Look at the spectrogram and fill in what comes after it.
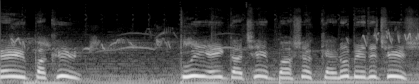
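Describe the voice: Over clear music in the background, a cartoonish character voice speaks in a fairly high pitch at a fairly slow pace.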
